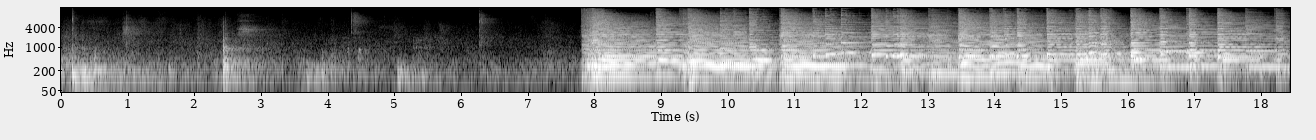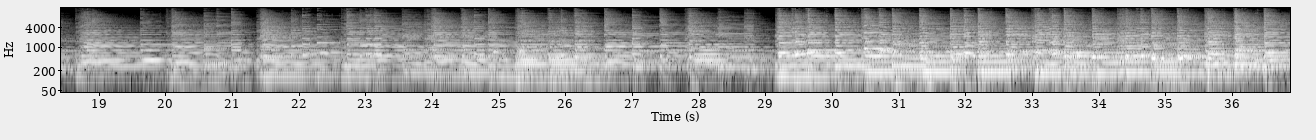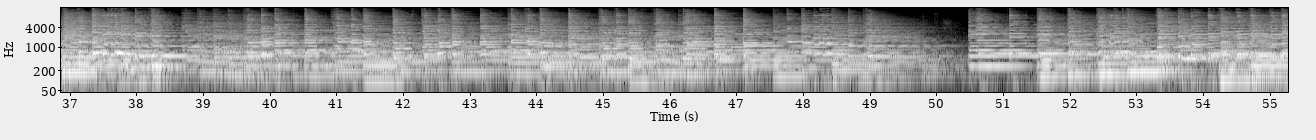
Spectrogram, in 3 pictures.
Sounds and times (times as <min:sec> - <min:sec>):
Music: 0:07.8 - 0:55.2.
